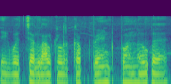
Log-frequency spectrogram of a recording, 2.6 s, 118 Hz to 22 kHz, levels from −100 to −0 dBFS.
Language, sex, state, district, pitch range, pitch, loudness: Hindi, male, Jharkhand, Deoghar, 115-120 Hz, 115 Hz, -19 LUFS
